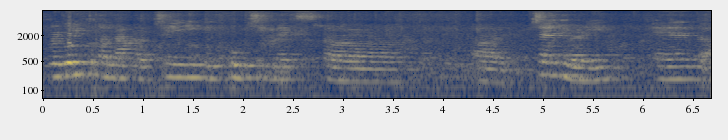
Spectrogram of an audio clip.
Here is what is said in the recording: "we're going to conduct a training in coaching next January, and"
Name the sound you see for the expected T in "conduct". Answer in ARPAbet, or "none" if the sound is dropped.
none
